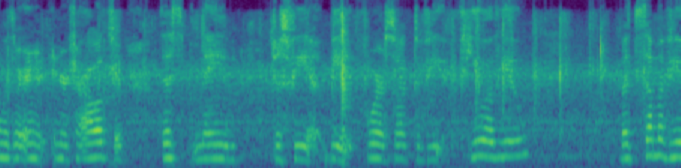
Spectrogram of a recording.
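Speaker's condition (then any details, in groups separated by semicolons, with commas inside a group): Cerebral palsy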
